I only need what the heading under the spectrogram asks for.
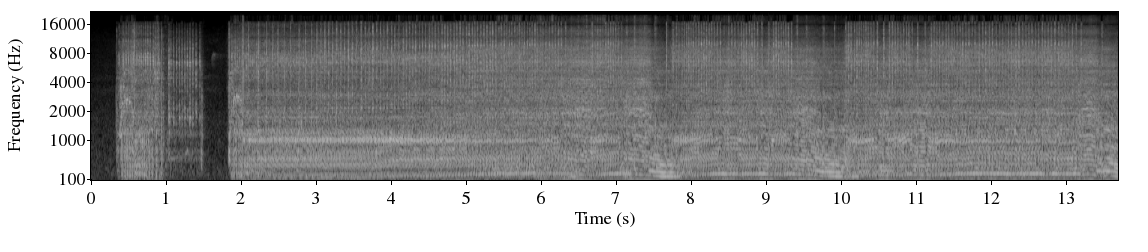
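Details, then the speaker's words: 2004 Craftsman 32cc curved-shaft trimmer, 20 years old, with new fuel lines and fuel filter, old carburetor with a stuck needle, low on fuel: uneven two-stroke buzz with revs hunting and never settling; runs but rough. "Well, no, it ain't out of gas, but so we know it runs. It's not happy, but it runs."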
